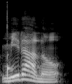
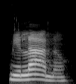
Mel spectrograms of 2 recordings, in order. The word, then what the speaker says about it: Milan: For Milano, in English, you say Milan. Milan. Milano. Milano. Nope. Milan. Yeah, Milan.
